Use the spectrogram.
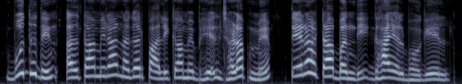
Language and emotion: Maithili, neutral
